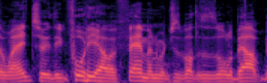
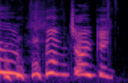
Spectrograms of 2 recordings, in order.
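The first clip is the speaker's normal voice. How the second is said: laughing; much slower than usual. Real, not acted. Laughing at failed attempt.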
